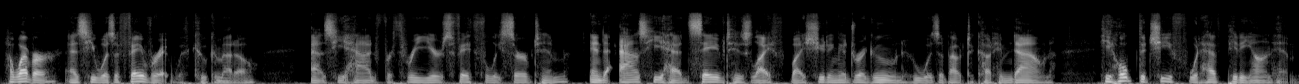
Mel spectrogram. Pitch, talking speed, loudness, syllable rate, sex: 95 Hz, 205 wpm, -24 LUFS, 5.3 syllables/s, male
